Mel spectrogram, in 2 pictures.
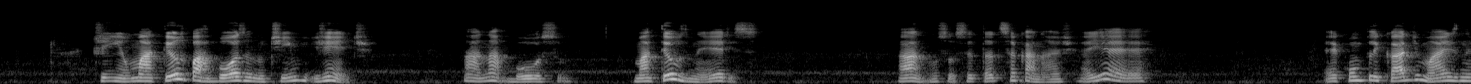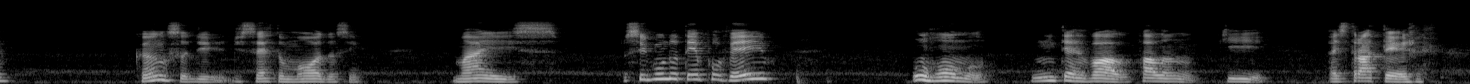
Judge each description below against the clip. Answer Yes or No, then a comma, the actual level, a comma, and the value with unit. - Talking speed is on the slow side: Yes, slow, 90 wpm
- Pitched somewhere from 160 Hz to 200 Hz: No, medium, 150 Hz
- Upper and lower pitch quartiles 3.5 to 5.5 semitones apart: Yes, average, 5.2 semitones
